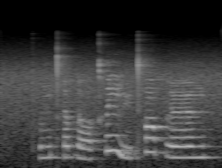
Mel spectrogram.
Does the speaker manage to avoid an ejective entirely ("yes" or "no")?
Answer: yes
